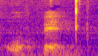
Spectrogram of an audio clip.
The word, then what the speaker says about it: often: ওপেন মানে হচ্ছে, এই ওপেন মানে হচ্ছে প্রায়, যারা আপনারা জানি না অনেকে ওয়ার্ডগুলো, OFTEN শব্দটা না উচ্চারণ হচ্ছে ওপেন।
